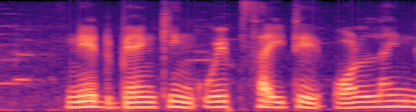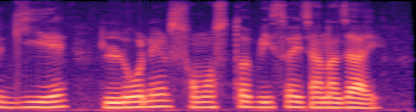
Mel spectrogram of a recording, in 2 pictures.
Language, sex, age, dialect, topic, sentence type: Bengali, male, 18-24, Standard Colloquial, banking, statement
